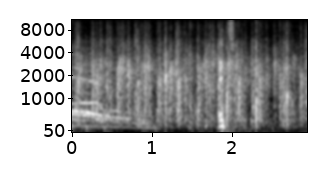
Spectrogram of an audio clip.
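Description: A crowd breaks into applause, a dense crackle of many hands clapping at once with a few louder claps, while voices call out over it at the start.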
